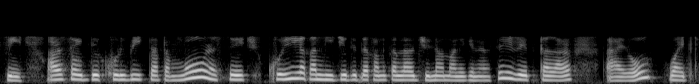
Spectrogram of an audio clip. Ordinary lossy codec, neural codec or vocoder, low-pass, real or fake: none; codec, 16 kHz, 1 kbps, FunCodec, trained on Chinese and English, 50 frames a second; 3.6 kHz; fake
